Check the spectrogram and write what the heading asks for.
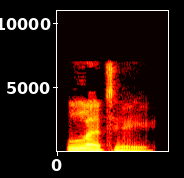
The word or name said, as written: Lettie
